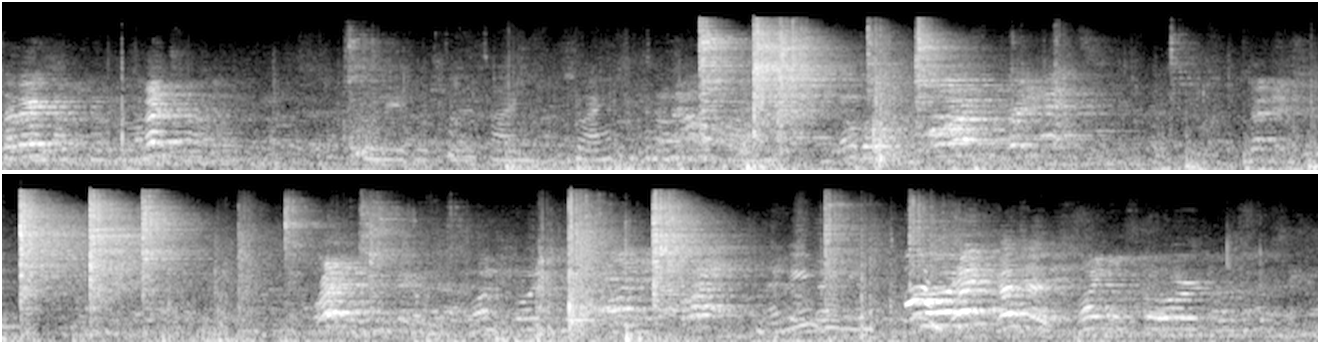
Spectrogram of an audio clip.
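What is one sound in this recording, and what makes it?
A crowd of onlookers calls out and cheers nearby.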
